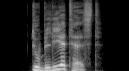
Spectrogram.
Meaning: inflection of dublieren: 1. second-person singular preterite 2. second-person singular subjunctive II
- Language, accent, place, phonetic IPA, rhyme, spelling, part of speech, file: German, Germany, Berlin, [duˈbliːɐ̯təst], -iːɐ̯təst, dubliertest, verb, De-dubliertest.ogg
